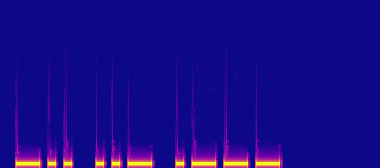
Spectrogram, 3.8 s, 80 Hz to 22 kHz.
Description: Morse code, heard as a keyed tone, about 15 wpm, 700 Hz. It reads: DUJ
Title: USA Call Sign Postfixes - 3 Letters 15wpm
